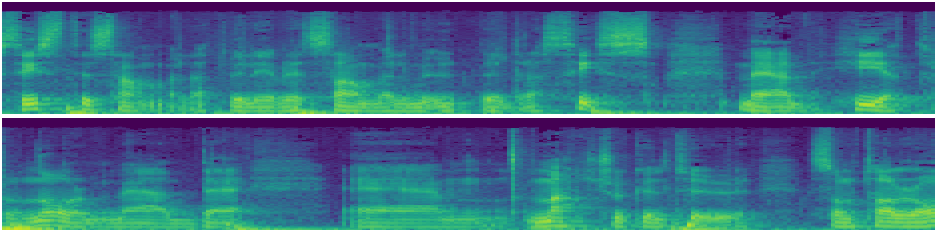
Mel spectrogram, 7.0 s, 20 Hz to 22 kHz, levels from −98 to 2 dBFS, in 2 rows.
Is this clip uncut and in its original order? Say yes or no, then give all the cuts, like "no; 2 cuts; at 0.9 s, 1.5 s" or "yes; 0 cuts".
yes; 0 cuts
